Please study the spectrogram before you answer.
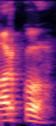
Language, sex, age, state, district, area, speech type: Nepali, male, 60+, West Bengal, Kalimpong, rural, read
